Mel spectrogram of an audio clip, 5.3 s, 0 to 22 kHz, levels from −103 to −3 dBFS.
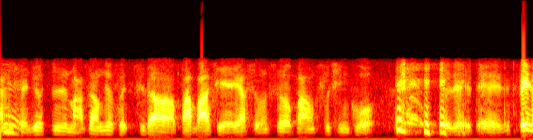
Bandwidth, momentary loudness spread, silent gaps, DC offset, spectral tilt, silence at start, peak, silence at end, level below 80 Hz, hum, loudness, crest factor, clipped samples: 4.2 kHz; 11 LU; none; 0.2%; 0 dB/octave; 0 s; 0 dBFS; 0 s; -72 dBFS; none; -20 LUFS; 20 dB; under 0.1%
